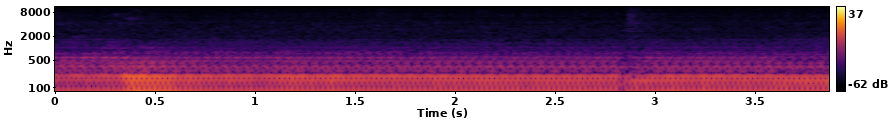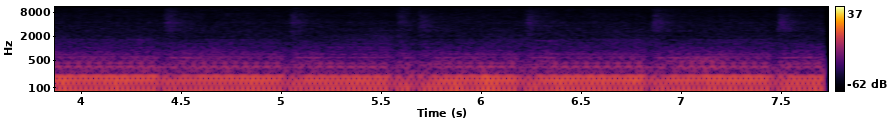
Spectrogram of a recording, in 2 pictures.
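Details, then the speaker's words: Honda Civic (modified) with a failed ignition coil, idling shortly after start: low idle hum broken by irregular dips and stumbles every second or so; ignition misfire at idle, faulty coil being located for replacement. "ചെറിയൊരു time പീരിയഡിന്റെ ഉള്ളിൽ തന്നെ ആ ഒരു മിസ്സിം വന്നു തുടങ്ങും ട്ടോ. കണ്ടോ മിസ്സിം വരുന്നത് കണ്ടോ?"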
